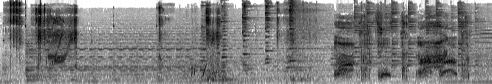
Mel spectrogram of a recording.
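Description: Pigs grunt in a string of loud, irregular bursts over a busy background of clatter and rustling, with the grunting growing denser toward the end.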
